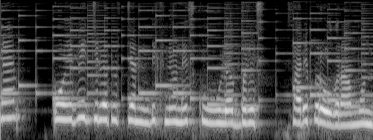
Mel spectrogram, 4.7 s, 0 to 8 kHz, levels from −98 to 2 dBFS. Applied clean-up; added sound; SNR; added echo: neural mask model RNNoise.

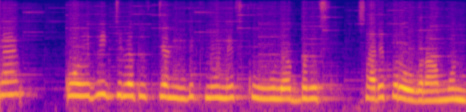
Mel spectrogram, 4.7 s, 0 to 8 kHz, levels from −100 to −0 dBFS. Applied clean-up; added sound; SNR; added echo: neural separator model SepFormer DNS4.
